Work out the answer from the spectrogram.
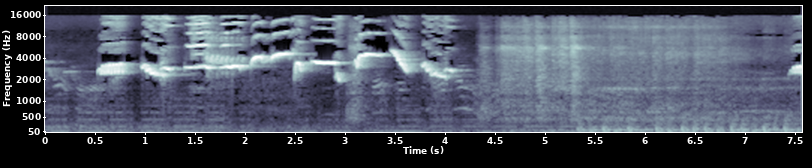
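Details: Oriental magpie-robin in full song, played to prompt a silent magpie-robin to sing: about four seconds of rapid, loud whistled phrases, rising and falling slurs with sharp chips, followed by a low rumbling hiss.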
